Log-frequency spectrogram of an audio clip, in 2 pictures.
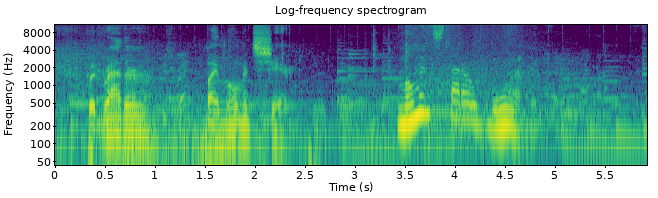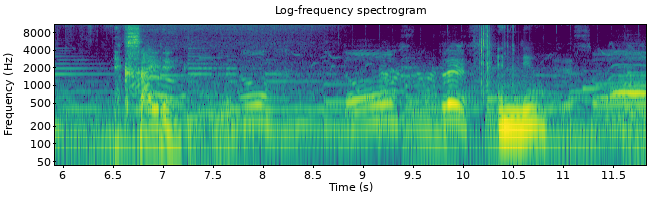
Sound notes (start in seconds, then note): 0.0 birds chirping; 0.0 tent rustling; 5.2 friends chatting; 5.8 grass rustling; 10.1 camera clicks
